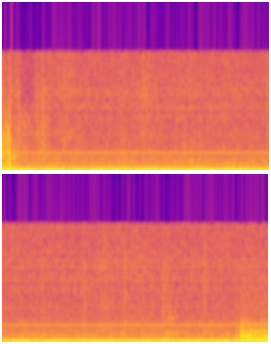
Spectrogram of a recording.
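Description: A steady, droning engine hum of a vehicle driving in a car chase, continuous and fairly even over a rumbling background, with no voices and a brief higher tone creeping in at the very end.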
